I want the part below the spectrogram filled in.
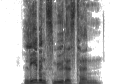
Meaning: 1. superlative degree of lebensmüde 2. inflection of lebensmüde: strong genitive masculine/neuter singular superlative degree
- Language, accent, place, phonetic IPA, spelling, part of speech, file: German, Germany, Berlin, [ˈleːbn̩sˌmyːdəstn̩], lebensmüdesten, adjective, De-lebensmüdesten.ogg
